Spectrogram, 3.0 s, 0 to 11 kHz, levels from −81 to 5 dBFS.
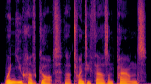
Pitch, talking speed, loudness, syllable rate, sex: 120 Hz, 160 wpm, -18 LUFS, 3.7 syllables/s, male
